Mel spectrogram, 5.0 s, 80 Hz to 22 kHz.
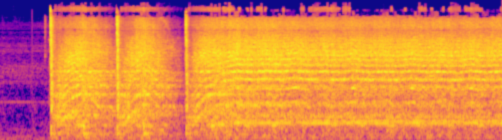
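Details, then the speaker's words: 1972 Ford F100 sat for decades, engine freed from seizure, new battery and spark plugs, cranked via remote start switch: three quick bursts then even rapid starter churn without catching, fuel pump working; crank no-start. "Fire in the hole? That doesn't sound too good. Let's try that again."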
